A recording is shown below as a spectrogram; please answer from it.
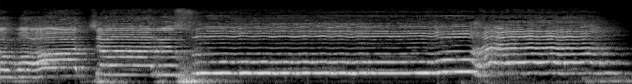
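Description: A single high voice singing a devotional naat, holding one long steady note for nearly three seconds in the middle after a few short sung phrases.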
